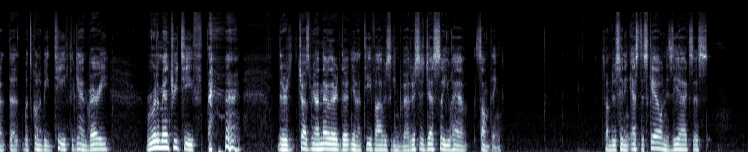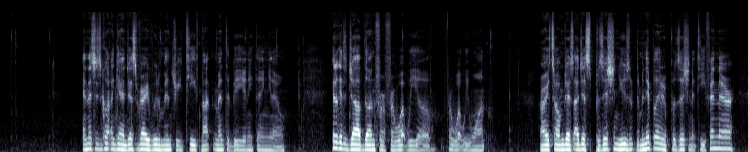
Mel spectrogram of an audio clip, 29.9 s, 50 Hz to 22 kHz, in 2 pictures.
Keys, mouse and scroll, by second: 0.4-2.1 drag, 1.8 middle click, 3.0-4.8 drag, 3.0 middle click, 4.8 middle click, 4.8 click, 7.0 s, 9.8-11.5 drag, 11.6 s, 16.0-17.8 drag, 18.2-21.7 drag, 21.2 middle click, 21.6 right click, 23.0-24.8 drag, 25.4 middle click, 27.2 middle click, 27.4-28.4 middle drag, 28.4-29.9 right drag.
